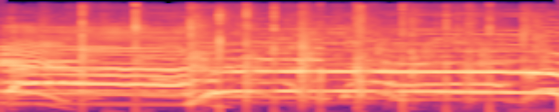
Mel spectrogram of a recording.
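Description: Audience applause: sharp, irregular claps rattle along steadily and loudly, layered over sustained, wavering tonal sounds that hum underneath throughout.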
